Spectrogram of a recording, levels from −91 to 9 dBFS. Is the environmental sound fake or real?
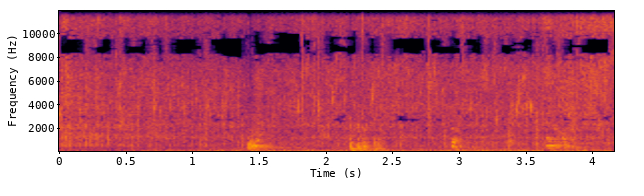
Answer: real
